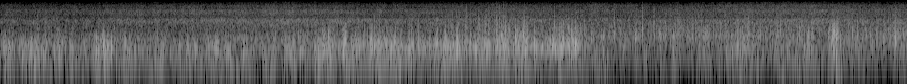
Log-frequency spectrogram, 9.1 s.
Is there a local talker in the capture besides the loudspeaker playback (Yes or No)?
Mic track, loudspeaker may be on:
No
